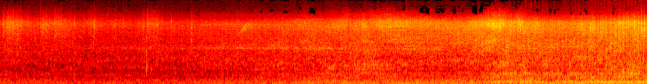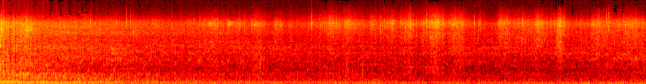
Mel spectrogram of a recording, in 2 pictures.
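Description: A road vehicle passing by, its engine and tyre noise swelling slowly to a peak about halfway through and then fading away.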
